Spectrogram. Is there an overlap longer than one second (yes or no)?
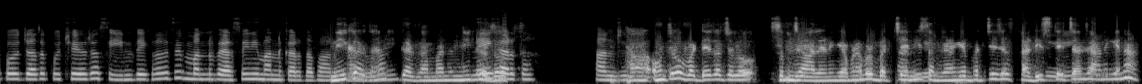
no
